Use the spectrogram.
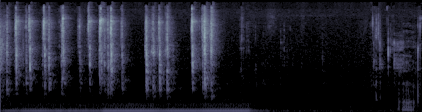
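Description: Typing on a computer keyboard in a quiet room, with a quick run of close, crisp key clicks over a low hum for about two and a half seconds, then near silence.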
